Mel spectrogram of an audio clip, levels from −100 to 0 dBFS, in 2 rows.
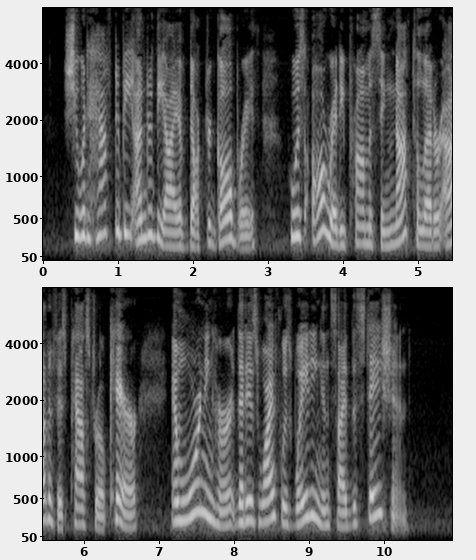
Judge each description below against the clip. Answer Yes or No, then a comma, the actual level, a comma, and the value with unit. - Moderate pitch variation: No, wide, 7.3 semitones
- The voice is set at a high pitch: Yes, high, 215 Hz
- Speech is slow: No, average, 190 wpm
